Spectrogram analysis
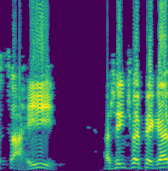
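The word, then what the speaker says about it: Sarrus: de terceira ordem é regra de sarros né pronúncia correta seria sair a gente vai pegar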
